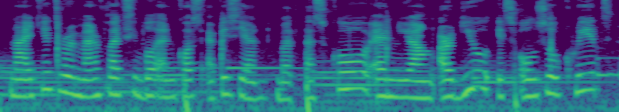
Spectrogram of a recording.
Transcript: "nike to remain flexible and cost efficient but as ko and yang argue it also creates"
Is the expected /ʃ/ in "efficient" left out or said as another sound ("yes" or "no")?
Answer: yes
